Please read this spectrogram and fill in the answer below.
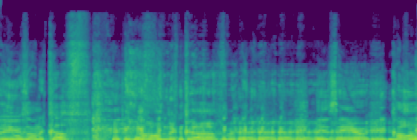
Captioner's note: laughing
